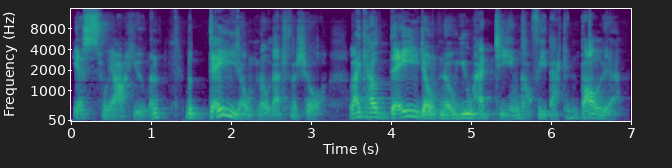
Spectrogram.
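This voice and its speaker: A weary male writer with a secret, played by a male narrator in an amateur audiobook. He speaks at a middling pitch with animated swings, dry, hesitant and exasperated. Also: measured pace. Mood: resigned. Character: weary, sarcastic male writer in hiding from another world.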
